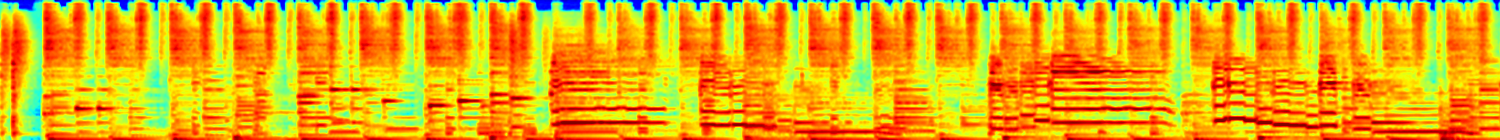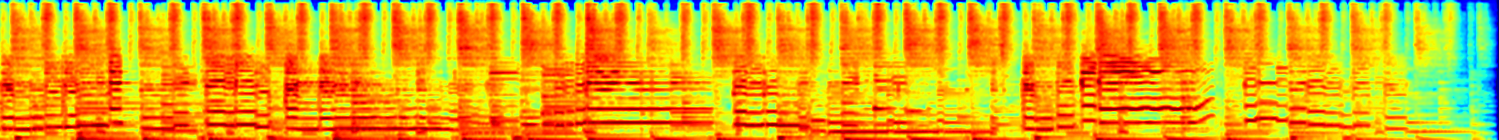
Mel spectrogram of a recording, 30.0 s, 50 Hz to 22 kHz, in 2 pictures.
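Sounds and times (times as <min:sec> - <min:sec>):
jazz arrangement background music: 0:00.2 - 0:29.9.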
